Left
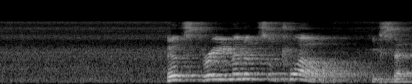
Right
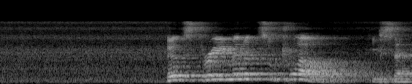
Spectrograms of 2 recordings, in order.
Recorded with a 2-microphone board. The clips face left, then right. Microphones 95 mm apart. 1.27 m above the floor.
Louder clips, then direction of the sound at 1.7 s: Left 4 dB; 25° left (ahead or behind).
